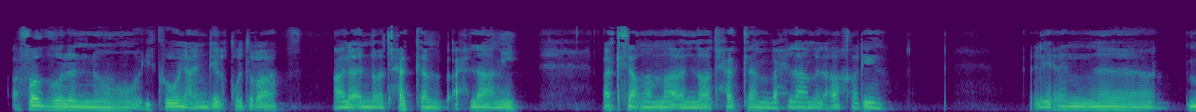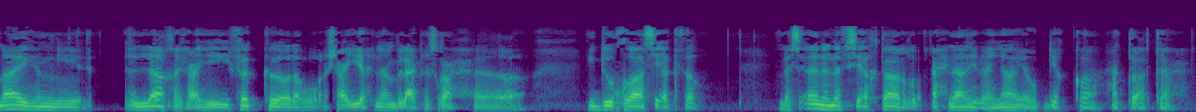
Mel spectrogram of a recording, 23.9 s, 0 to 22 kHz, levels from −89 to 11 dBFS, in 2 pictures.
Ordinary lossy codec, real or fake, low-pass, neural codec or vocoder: MP3, 32 kbps; fake; 9.9 kHz; codec, 32 kHz, 1.9 kbps, SNAC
